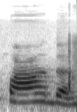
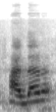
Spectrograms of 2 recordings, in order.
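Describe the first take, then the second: First: father stretched as फा, then दर; teacher's drawn-out two-part father; split in syllables. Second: Said in the usual way. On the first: Shown as a demonstration. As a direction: break father into two clear beats. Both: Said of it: "ऐसे एक बार में ही नहीं बोल पाऊंगी".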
